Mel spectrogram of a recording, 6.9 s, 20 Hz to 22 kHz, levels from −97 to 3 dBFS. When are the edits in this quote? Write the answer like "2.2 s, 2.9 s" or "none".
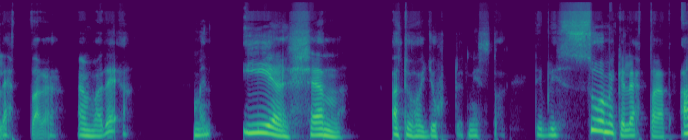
1.9 s, 3.7 s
